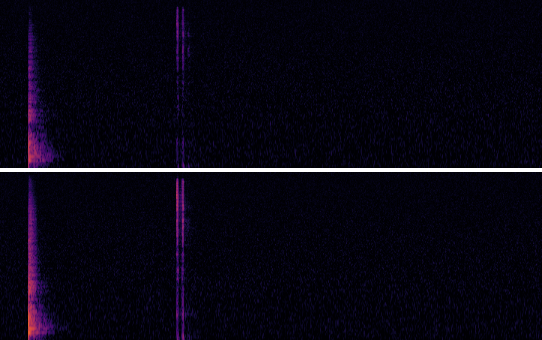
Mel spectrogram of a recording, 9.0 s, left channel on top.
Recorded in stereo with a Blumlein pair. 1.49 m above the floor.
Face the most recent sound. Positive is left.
turn(degrees=-50)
